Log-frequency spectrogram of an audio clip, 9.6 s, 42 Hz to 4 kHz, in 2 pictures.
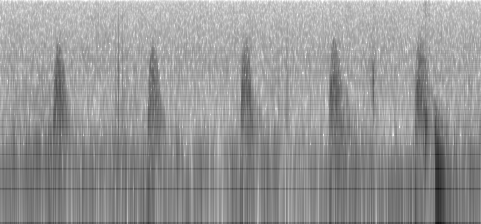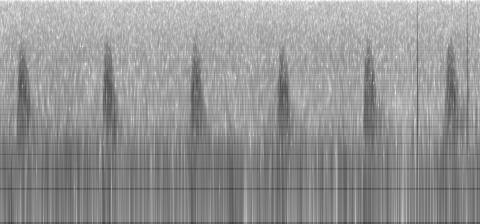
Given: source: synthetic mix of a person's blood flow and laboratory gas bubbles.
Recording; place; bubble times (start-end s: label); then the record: Doppler ultrasound of blood flow; subclavian vein
3.69-3.77 s: bubbles
4.22-4.30 s: bubbles
From the record:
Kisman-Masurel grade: 122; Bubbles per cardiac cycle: 1 to 2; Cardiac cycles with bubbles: 10 to 50%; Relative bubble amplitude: moderate (0.250 to 0.450); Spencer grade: 2 (many but less than half of the cardiac periods contain bubble signals, singularly or in groups); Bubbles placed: anywhere in the cardiac cycle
